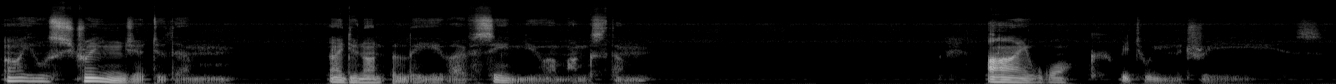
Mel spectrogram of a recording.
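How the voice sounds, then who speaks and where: A man voicing an ancient, menacing forest god in slow, archaic, deliberate speech that often sinks to a gravelly whisper, in a folk horror roleplay. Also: sits low, huge pitch swings, a bit bright, full character voice. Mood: ominous curiosity. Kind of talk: scripted immersive roleplay monologue, folk horror. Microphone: close binaural microphone.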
